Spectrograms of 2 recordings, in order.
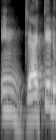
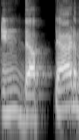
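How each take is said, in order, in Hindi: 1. b की आवाज़ पूरी तरह छोड़ दी जाती है। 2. बीच में b जैसी आवाज़ बोली जाती है। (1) "इंडेटेड वहां पर बोला जाएगा" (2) "इंडेप्टेड मत पढ़ना"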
